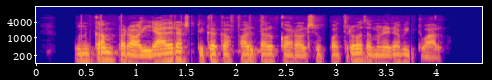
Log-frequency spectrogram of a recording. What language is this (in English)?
Catalan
